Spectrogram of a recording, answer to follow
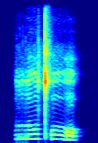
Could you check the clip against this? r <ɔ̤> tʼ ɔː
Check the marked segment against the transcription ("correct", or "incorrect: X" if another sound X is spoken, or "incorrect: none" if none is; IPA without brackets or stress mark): incorrect: ɔ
